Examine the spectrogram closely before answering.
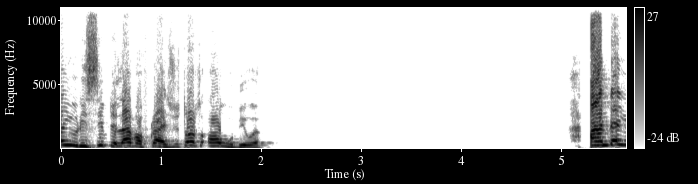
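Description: A young man speaks with animation through a headset microphone, pausing in between.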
